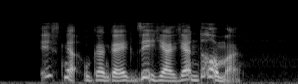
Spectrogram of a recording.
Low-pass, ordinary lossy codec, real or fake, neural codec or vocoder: 7.2 kHz; none; fake; autoencoder, 22.05 kHz, a latent of 192 numbers a frame, VITS, trained on many speakers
